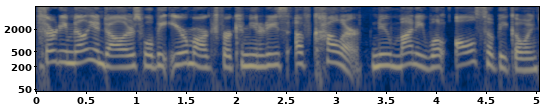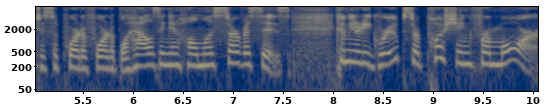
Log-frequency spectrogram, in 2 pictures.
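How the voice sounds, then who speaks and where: This woman has a plain, everyday voice, fairly high in pitch with ordinary pitch variation, speaking at a fairly quick pace with very even loudness. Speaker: TV news reporter. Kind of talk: TV news report voiceover.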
